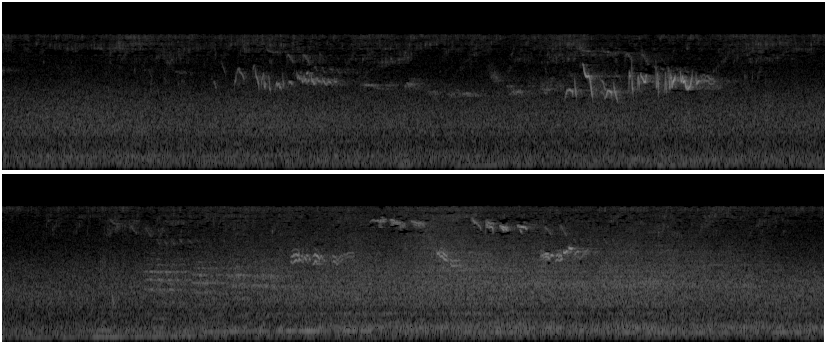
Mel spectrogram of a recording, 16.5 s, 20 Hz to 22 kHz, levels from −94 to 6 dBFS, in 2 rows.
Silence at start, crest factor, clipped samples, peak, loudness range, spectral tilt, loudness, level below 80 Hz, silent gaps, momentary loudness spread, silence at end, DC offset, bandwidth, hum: 0 s; 20 dB; under 0.1%; -32 dBFS; 9 LU; -0.5 dB/octave; -49 LUFS; under -90 dBFS; none; 16 LU; 0 s; under 0.1%; 12 kHz; none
